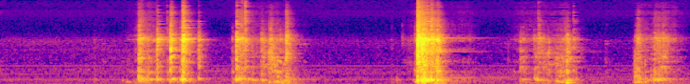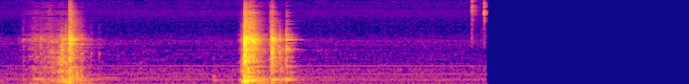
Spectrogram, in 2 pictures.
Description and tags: cover sound
A cover :stew pan.
Use this sound like the opening of diver helmet.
